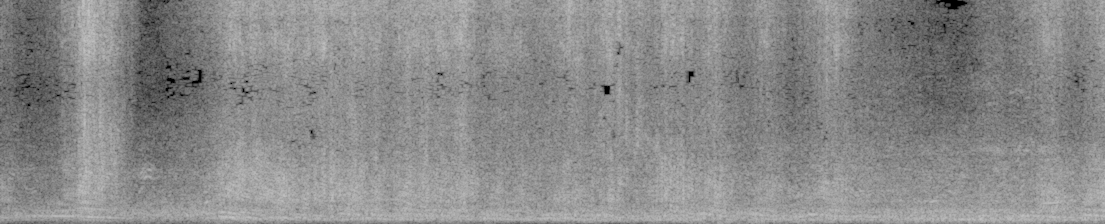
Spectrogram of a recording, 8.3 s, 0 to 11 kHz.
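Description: Several NASCAR Xfinity Series stock cars' V8 engines running together as the field circles the track. Their pitches glide up and down as cars pass.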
